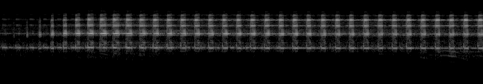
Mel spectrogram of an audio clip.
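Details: Japanese cicada song: rapid rhythmic pulsing of a shrill, ringing buzz, roughly three to four beats each second, growing louder after a quieter start and holding evenly to the end.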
